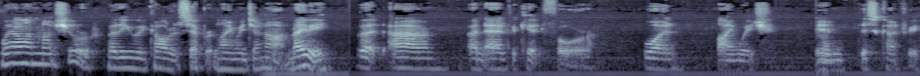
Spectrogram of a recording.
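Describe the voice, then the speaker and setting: A woman speaks with a Southern US accent at a fairly slow pace. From US South, Piedmont of South Carolina. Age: old. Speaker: retired teacher and former missionary. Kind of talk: interview. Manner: halting.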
